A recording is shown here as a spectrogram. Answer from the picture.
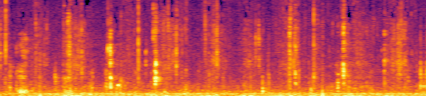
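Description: Close chewing and biting of food eaten by hand, with a scatter of short crisp crunches and clicks.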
